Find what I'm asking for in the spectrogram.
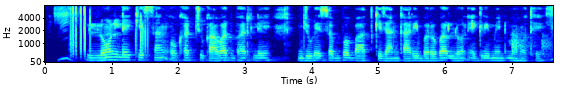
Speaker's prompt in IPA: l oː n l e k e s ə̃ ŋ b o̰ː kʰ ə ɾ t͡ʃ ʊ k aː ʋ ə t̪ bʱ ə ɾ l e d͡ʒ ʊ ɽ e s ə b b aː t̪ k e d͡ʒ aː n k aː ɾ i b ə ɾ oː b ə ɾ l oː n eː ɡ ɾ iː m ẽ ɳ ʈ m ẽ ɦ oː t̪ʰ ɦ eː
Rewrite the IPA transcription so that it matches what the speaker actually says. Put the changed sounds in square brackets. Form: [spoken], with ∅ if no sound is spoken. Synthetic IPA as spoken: l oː n l e k e s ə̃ ŋ [ɡ] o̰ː kʰ ə ɾ t͡ʃ ʊ k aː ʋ ə t̪ bʱ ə ɾ l e d͡ʒ ʊ ɽ e s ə b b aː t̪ k e d͡ʒ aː n k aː ɾ i b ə ɾ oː b ə ɾ l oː n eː ɡ ɾ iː m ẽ ɳ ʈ m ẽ ɦ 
